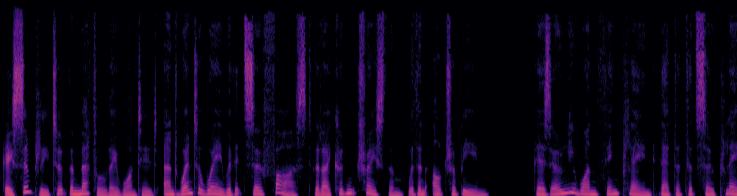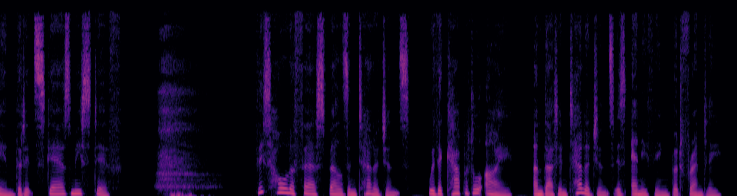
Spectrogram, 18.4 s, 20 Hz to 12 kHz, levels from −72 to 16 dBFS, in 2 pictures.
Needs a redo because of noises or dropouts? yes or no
yes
